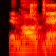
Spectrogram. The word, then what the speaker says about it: Imhotep: All right, so, and I want to say something about the reading on Sunday, because Ihotep, boy, how you say his name? Imhotep.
